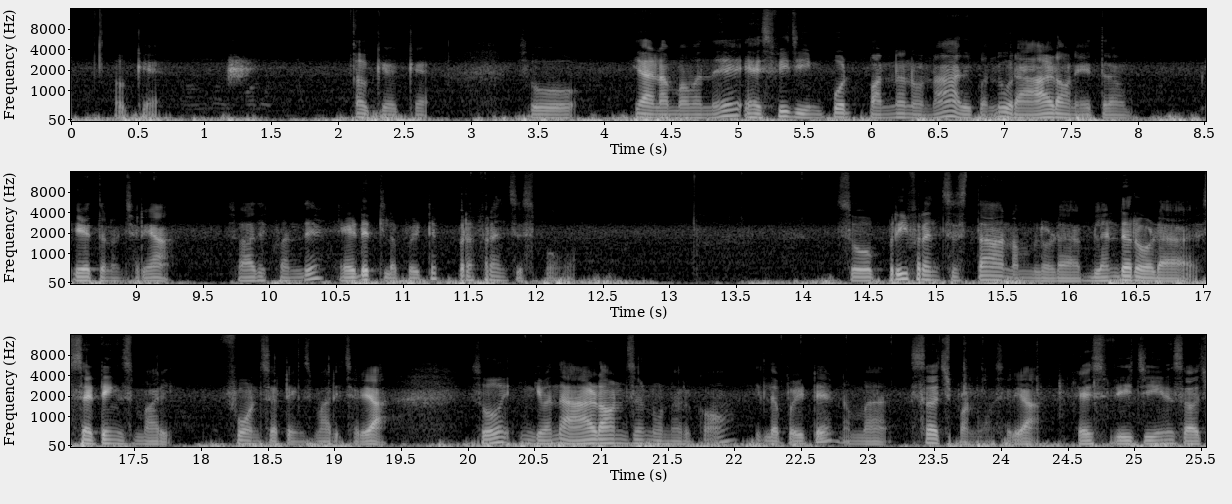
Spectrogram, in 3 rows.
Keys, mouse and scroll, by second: 9.0-12.0 drag, 20.4-23.4 drag, 24.2-25.4 typing.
